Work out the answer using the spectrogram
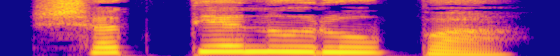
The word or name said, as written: ಶಕ್ತ್ಯನುರೂಪ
